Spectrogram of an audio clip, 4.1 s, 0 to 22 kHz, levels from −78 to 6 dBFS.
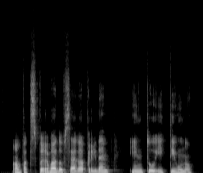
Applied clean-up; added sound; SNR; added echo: neural mask model DeepFilterNet 3.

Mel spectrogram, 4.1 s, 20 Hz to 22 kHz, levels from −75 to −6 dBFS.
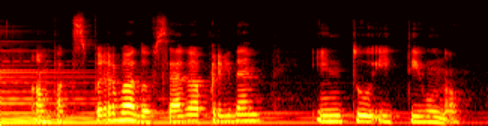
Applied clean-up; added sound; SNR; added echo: none; Strum; 8 dB; none.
